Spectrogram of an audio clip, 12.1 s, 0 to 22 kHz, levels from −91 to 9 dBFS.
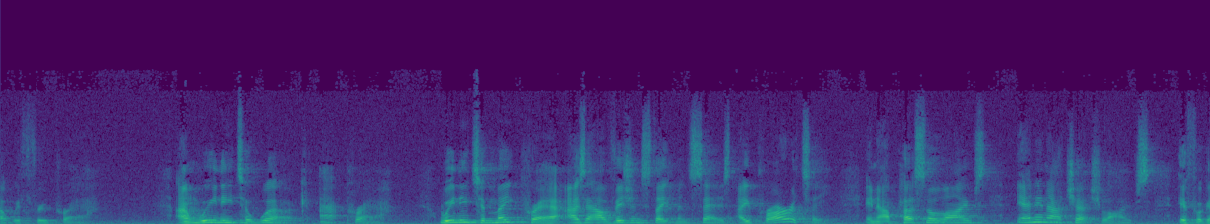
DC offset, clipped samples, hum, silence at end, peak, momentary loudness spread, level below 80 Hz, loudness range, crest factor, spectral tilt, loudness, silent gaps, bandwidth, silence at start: under 0.1%; under 0.1%; none; 0 s; -8 dBFS; 14 LU; -52 dBFS; 3 LU; 22 dB; -4.5 dB/octave; -30 LUFS; none; 15.5 kHz; 0 s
